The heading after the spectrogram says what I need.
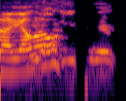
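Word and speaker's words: Aiello: and casting director Carmen aello how do I pronounce it Danny aello Carmen aello you did it right Mr star there you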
